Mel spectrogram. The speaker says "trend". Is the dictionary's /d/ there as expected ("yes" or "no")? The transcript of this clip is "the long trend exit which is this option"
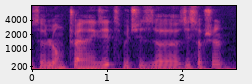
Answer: no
